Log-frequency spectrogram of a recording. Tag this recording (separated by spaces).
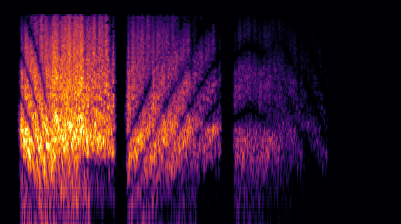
Decrescendo Atmospheric Soundscape Boomerang Sound-Effect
